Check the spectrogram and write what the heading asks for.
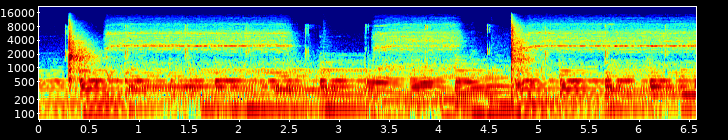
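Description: Background music with sustained chords over a bass line, with a crash about a quarter second in and another about five seconds in.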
